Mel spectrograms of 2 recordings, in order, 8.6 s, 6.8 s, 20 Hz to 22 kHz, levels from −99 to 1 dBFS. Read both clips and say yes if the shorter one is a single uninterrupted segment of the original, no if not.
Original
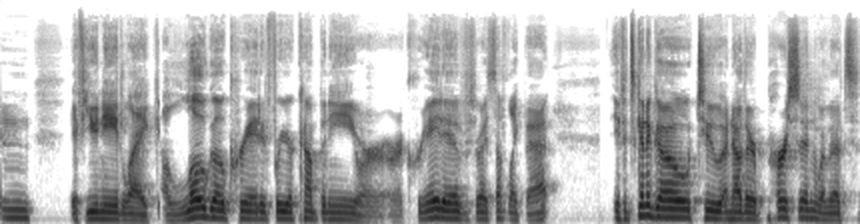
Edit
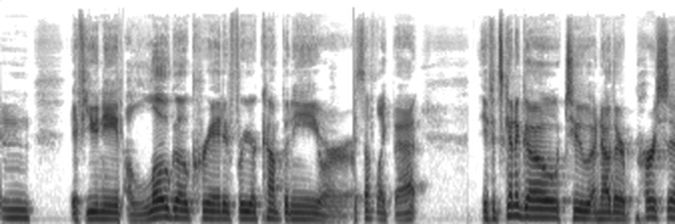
no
